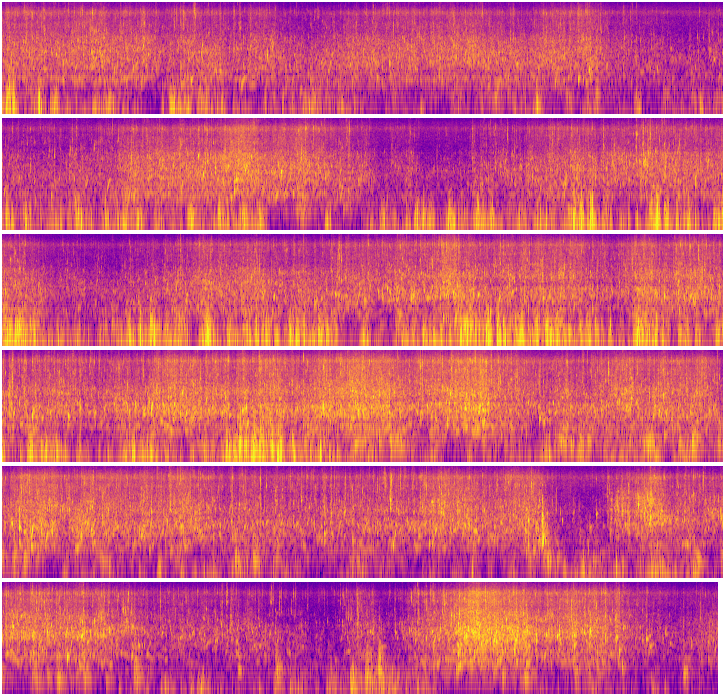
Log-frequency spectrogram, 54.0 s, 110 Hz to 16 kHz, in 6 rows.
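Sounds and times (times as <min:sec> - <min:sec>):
wind buffeting microphone: 0:00.0 - 0:04.5, 0:08.3 - 0:12.4, 0:13.0 - 0:39.7, 0:41.7 - 0:45.0, 0:46.4 - 0:50.4
water rushing past boat: 0:00.0 - 0:54.0.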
